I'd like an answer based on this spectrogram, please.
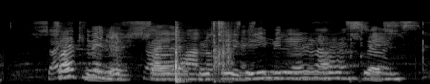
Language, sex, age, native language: Icelandic, female, 12, Icelandic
